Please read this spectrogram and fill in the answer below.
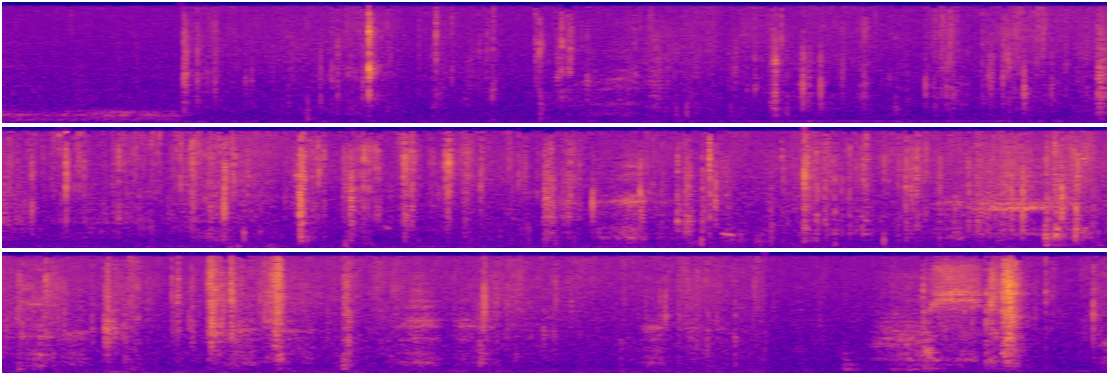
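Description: Footsteps crunching over weeds and debris on a concrete floor, with many small irregular clicks and crackles.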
